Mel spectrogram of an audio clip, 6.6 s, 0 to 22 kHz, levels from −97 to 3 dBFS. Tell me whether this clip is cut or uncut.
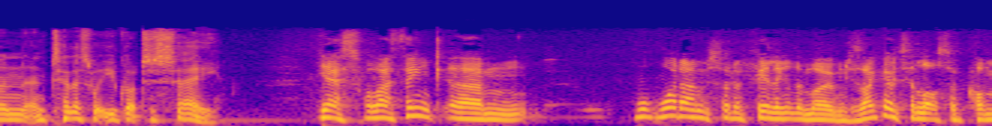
cut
